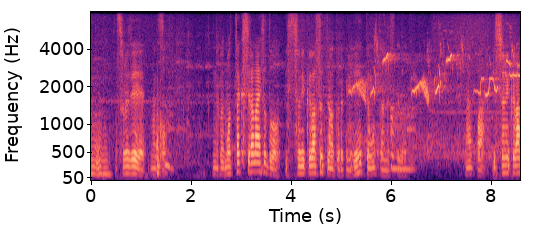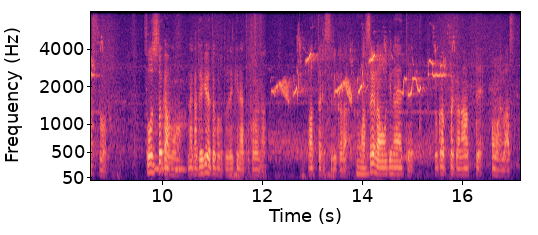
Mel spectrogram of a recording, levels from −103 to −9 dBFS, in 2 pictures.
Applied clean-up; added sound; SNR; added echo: none; Bird; 0 dB; none.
